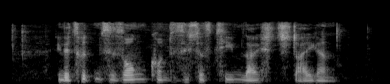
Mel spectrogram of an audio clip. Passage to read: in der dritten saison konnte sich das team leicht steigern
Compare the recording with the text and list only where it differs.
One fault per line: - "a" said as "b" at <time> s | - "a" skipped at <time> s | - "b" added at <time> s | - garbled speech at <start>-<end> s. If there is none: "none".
none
